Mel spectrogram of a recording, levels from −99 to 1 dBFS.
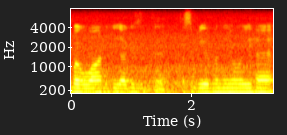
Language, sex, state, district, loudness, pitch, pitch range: Hindi, male, Haryana, Jhajjar, -18 LUFS, 135 Hz, 135-140 Hz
